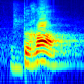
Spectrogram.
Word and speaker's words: draps: paix garder la couverture du lit draps j'ai pas prononcer la lettre e p c'est une lettre y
